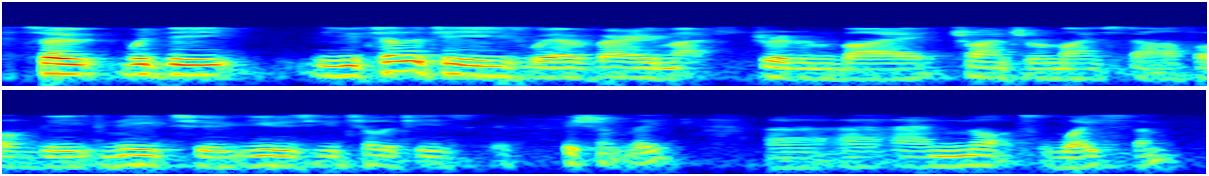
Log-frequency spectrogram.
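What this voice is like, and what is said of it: English accent. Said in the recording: “my accent is not local. I come from England”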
